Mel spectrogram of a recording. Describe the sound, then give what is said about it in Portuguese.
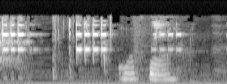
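A timer alarm bell, set to mark break intervals, rings in two quick bursts of rapid, bright, high-pitched electronic pulses, followed by a short stretch of voice-like sound. “Enfim, tocou a campainha.”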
